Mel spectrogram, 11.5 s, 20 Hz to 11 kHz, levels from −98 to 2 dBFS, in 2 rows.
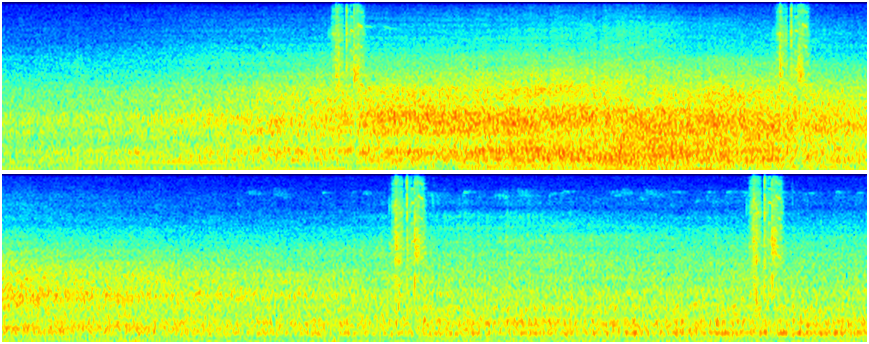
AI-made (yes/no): no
